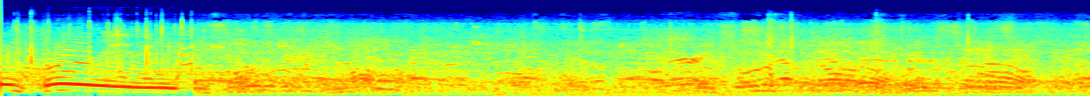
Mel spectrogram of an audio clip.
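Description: A crowd of spectators shouts and cheers close by outdoors.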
